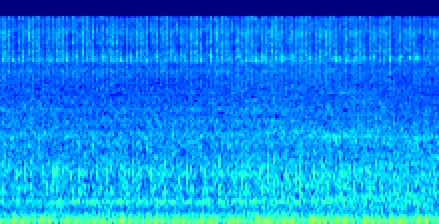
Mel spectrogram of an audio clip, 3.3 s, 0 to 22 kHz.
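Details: BMW N62 V8 that suffered random multi-cylinder misfire: even, steady low idle thrum with regular firing and no miss or stumble; V8 idling smoothly.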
